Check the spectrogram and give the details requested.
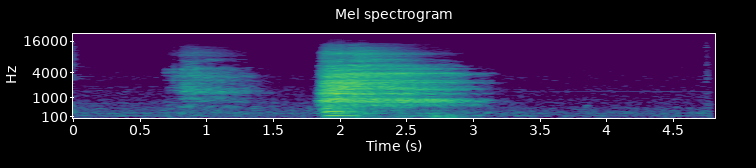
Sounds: Sigh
